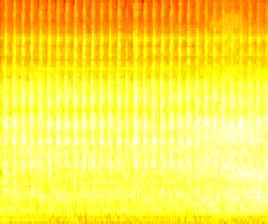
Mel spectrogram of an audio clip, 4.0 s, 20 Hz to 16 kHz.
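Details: 2005 Kia Optima with water pump/timing belt work underway; quick even pulsing electrical whir about four beats a second, no engine note, likely from the key left on after turning the engine to top dead center. Cause suspected, not confirmed.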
